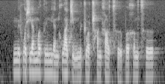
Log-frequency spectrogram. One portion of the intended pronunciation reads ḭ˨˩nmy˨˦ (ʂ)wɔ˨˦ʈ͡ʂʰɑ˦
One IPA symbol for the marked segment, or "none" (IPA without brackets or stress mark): ʈ͡ʂ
